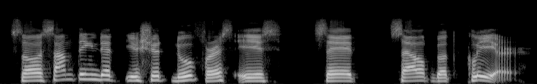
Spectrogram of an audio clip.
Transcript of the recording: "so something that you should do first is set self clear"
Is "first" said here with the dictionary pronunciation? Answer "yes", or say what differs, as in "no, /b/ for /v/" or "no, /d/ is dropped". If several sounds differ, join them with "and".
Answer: yes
